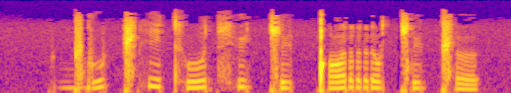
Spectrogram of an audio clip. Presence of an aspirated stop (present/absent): present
